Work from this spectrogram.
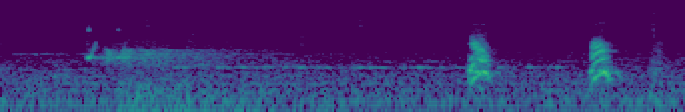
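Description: Short barks from a dog in the video game Ghostwire: Tokyo, a couple of sharp yelps spaced apart over a quiet game background, fairly close and moderately loud.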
